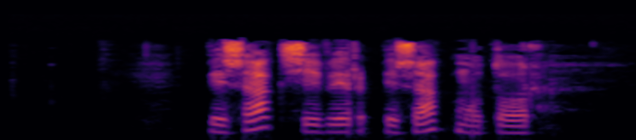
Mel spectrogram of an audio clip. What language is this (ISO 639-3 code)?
chm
